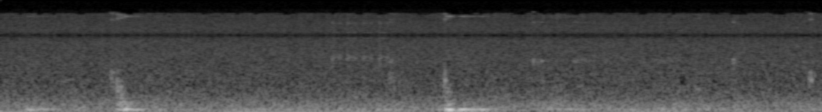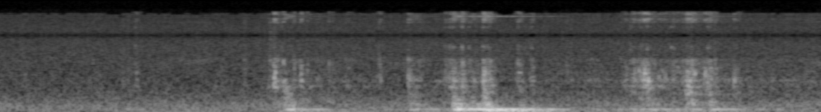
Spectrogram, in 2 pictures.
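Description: Dull knocks and bumps on a plastic sit-on-top kayak's hull, coming every second or two, with the loudest about six and a half seconds in and a few lighter rattles near the end.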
